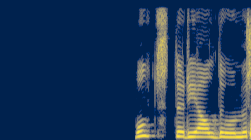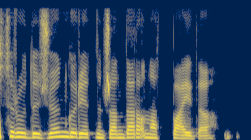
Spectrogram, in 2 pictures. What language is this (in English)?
Kazakh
